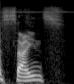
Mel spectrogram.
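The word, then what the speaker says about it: science: अंदर सब्जेक्ट देखो आपने साइंस। एक सब्जेक्ट सुना होगा साइंस। अब यहां पर यह जो वर्ड है साइंस, इसमें हम पढ़ क्या रहे हैं? हम क्या सी को पढ़ रहे हैं? नहीं पढ़ रहे।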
